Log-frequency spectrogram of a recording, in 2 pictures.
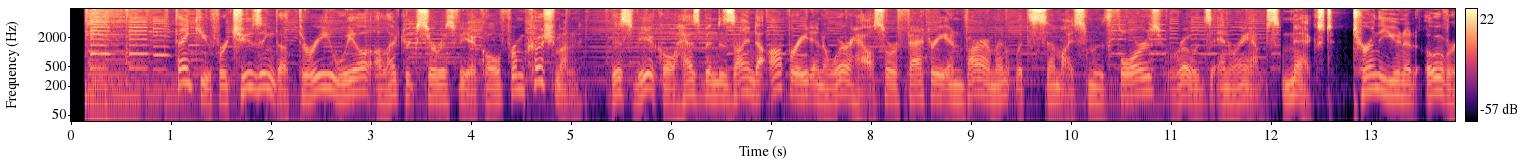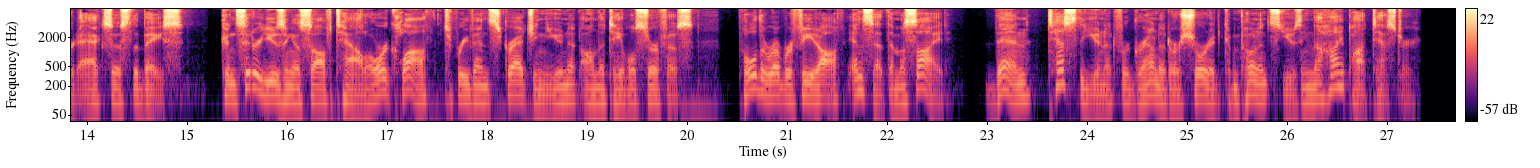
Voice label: CORPORATE TRAINING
